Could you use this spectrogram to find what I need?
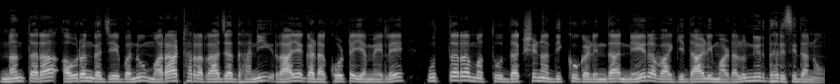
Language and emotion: Kannada, neutral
